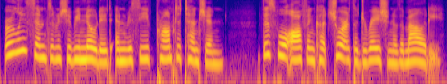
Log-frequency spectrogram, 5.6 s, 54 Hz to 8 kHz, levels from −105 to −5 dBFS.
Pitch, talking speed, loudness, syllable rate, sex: 235 Hz, 205 wpm, -19 LUFS, 6.3 syllables/s, female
